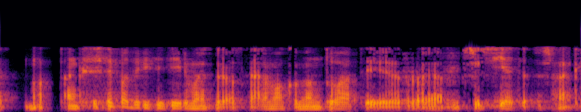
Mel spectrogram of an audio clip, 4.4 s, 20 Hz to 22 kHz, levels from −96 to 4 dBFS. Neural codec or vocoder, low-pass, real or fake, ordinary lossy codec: none; 7.2 kHz; real; AAC, 16 kbps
